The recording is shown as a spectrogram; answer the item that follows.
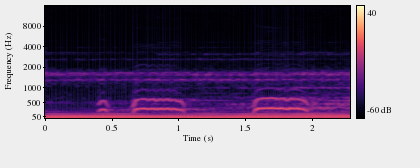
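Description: An owl hooting: a short hoot, then two longer, even-pitched hoots about a second apart, over a steady low drone.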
